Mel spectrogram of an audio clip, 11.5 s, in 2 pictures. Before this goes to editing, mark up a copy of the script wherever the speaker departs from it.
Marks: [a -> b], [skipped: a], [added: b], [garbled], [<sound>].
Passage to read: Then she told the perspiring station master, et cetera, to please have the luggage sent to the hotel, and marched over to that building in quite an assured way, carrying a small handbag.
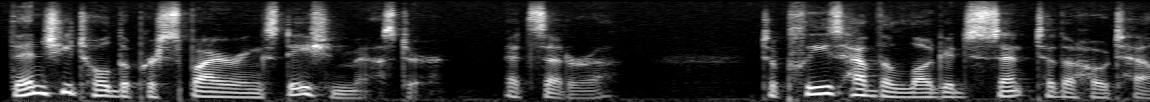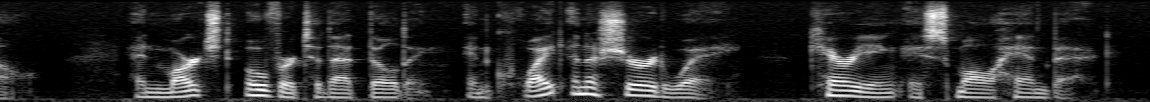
Then she told the perspiring station master, et cetera, to please have the luggage sent to the hotel, and marched over to that building in quite an assured way, carrying a small handbag.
